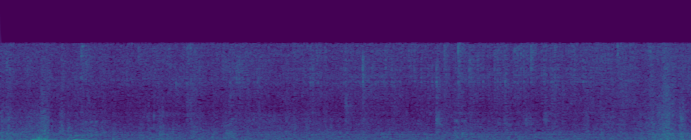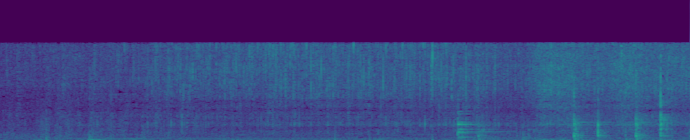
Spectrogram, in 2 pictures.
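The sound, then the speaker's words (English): Bacon bits and onion sizzle in a pan as they are stirred, a steady crackling fry with many scraping, clattering hits from the stirring, growing louder and busier toward the end. “All right, stirring my little bacon bits. I'm gonna go ahead and throw in my onion so we can get this show on the road.”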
